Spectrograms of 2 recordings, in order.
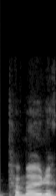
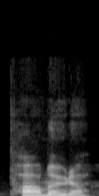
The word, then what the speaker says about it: Pomona: Um at least you're pronouncing Pomona correctly. We got a lot of people say Palmona.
